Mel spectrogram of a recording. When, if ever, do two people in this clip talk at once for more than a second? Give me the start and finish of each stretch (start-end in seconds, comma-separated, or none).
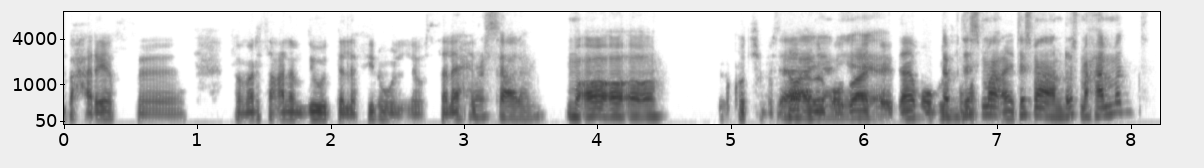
5.3-7.3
